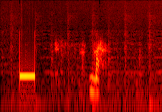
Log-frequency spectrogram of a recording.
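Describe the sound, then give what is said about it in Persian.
A single short, loud telephone line tone after a phone call drops on its own, a steady electronic beep that cuts off abruptly, followed by faint muffled voices and low background noise. “فکر میکنم خود به خود تلفنشان قطع شد.”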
